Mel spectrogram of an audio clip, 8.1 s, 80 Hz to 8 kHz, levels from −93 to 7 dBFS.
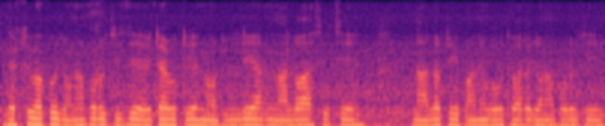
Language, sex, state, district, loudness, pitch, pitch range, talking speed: Odia, male, Odisha, Sambalpur, -18 LUFS, 120 Hz, 115-125 Hz, 110 wpm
